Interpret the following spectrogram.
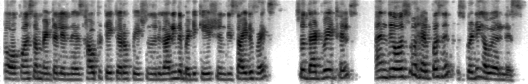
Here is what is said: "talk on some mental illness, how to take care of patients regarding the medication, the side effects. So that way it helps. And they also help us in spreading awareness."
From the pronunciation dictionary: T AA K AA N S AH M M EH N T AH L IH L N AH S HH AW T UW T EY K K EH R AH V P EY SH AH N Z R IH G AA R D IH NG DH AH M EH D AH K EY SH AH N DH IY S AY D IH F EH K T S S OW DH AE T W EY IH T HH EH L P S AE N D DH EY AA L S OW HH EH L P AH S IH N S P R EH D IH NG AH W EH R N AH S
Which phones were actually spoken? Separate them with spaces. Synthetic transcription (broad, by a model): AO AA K AA N S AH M M EH N T AH L IH L N AH S HH AW T UW T EY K K EH R AH V P EY SH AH N S R IH G AA R D IH NG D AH M EH D AH K EY SH AH N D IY S AY D IH F EH K T S S OW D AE T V EY IH T HH EH L P S AE N D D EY AA L S OW HH EH L P AH S IH N S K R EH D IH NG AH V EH R N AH S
